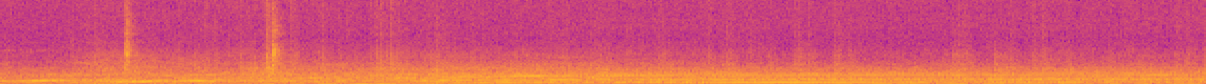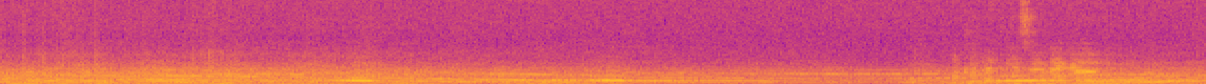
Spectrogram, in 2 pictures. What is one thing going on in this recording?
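Loose fittings rattle and clatter now and then inside a moving bus.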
